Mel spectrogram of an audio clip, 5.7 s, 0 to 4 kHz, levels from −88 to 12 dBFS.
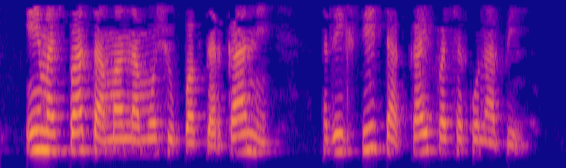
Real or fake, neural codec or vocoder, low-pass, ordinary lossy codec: real; none; 3.6 kHz; MP3, 16 kbps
